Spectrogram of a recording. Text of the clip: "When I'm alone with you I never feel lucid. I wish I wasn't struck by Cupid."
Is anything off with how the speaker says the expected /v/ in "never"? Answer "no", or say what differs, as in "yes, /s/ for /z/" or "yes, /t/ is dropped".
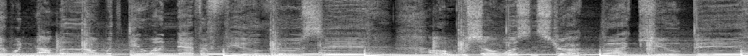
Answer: no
